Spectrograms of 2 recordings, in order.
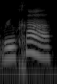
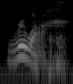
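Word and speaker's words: רוּחַ: So it's not rucha, but it's ruach, luach, siach, koreach, soleach.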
